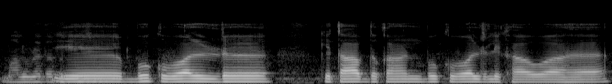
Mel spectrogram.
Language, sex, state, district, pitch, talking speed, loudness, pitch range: Hindi, male, Bihar, Araria, 130 Hz, 100 wpm, -22 LUFS, 125-135 Hz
